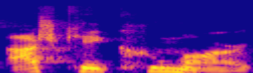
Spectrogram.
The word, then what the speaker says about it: Akshay Kumar: So I believe the correct pronunciation is Akshay Kumar.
